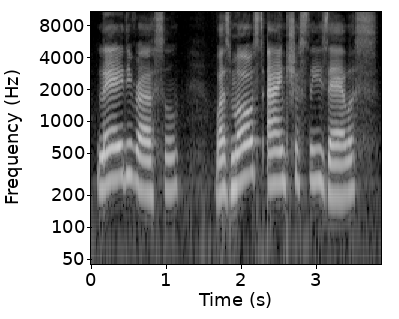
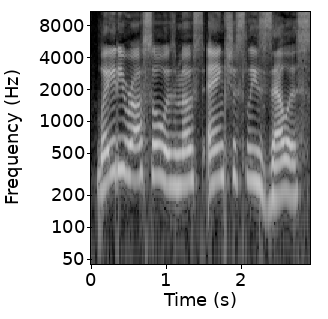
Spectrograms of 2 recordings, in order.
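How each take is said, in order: First: It is read in a Scottish accent. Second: It is read in the speaker's ordinary accent.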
